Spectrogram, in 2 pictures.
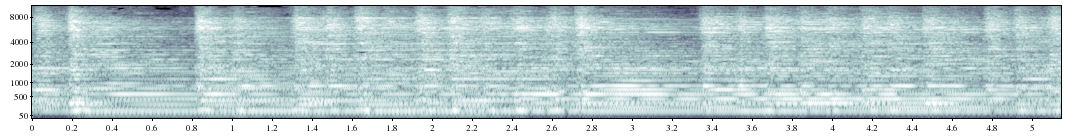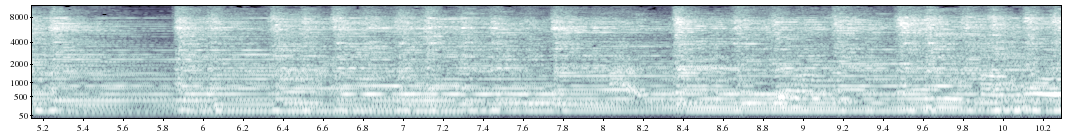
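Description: Acoustic guitar strummed in a steady rhythm, playing through a song.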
